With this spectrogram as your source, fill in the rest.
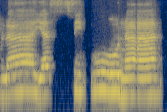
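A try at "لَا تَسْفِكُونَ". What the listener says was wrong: Ya, ta Umi bukan ya Um. La tasfikuna. Dari la tas Jadilah dari latas fikuna di tengah-tengah u.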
